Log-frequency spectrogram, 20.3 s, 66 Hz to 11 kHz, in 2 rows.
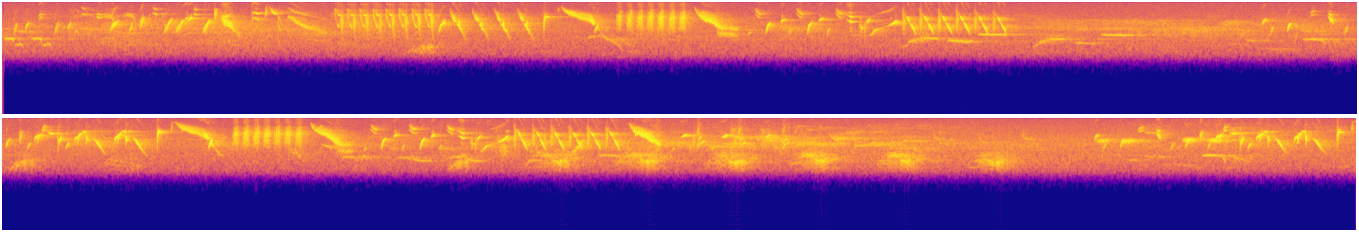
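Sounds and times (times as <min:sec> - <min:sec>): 
goldfinch song: 0:00.0 - 0:20.2.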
